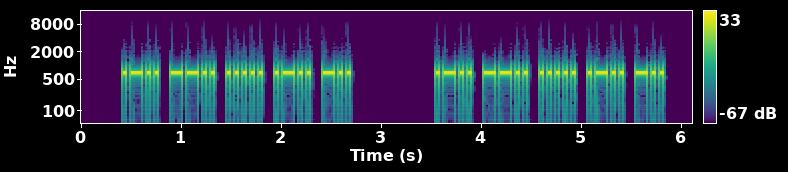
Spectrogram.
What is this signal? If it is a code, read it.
Morse code, heard as a keyed tone, about 30 wpm, 700 Hz. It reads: LZ5LD LZ5LD
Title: DXCC-100 Call Signs - 5 Characters - Repeated 2x - 30wpm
